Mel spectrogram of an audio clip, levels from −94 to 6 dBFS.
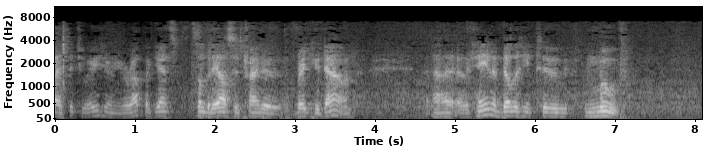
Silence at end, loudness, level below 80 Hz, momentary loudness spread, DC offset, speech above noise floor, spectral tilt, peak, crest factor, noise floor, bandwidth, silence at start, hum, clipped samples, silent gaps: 0 s; -23 LUFS; -58 dBFS; 22 LU; under 0.1%; 19 dB; -5.5 dB/octave; -4 dBFS; 20 dB; -42 dBFS; 7.4 kHz; 0 s; none; under 0.1%; none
